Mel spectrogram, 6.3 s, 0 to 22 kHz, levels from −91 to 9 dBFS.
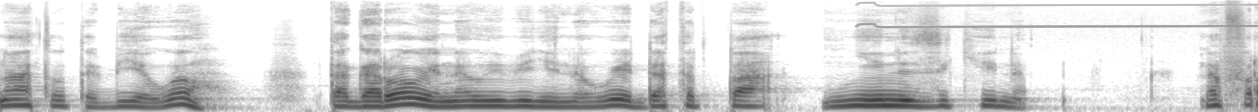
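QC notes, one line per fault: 4.28–6.29 s, switching supply whistle: a faint high whistle near 10 kHz, drifting between 8.9 and 10 kHz, from a power supply cycling at an audible rate.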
